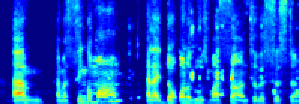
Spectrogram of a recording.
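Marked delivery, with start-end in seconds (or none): none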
